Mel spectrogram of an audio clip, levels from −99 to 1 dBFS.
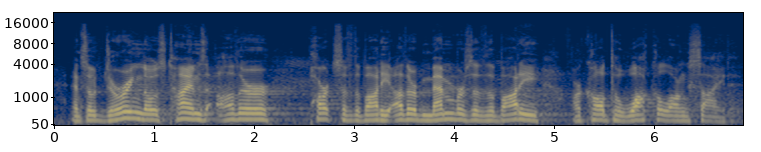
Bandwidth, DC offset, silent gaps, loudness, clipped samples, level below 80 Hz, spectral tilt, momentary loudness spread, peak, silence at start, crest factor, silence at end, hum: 13 kHz; under 0.1%; none; -32 LUFS; under 0.1%; -72 dBFS; -7 dB/octave; 9 LU; -14 dBFS; 0.15 s; 20 dB; 0.1 s; none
